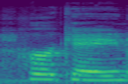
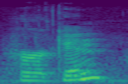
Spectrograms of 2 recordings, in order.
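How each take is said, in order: First: It is said the general way. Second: It is said the local way.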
